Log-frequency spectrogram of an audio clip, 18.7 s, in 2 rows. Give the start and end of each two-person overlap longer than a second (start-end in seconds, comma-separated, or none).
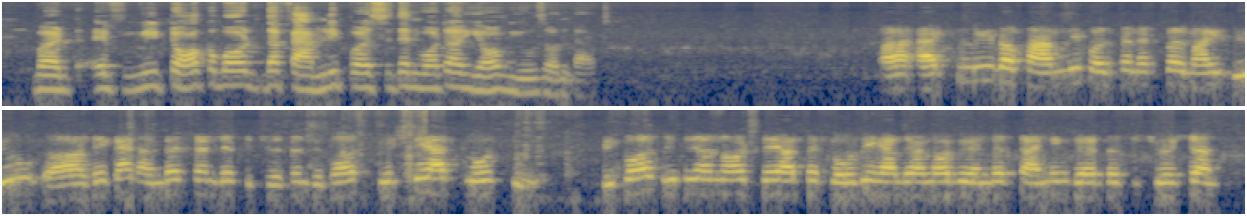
none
